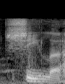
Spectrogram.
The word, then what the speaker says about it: Sheela: All right, so we are picking back up with our conversation with Sheila Marshall of Tequila Sheila. – Uh-huh. – I love your name. – Thank you. It's spelled differently, that S-H-E-E-L-A, right. Sheila.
